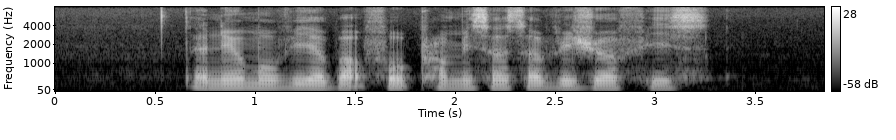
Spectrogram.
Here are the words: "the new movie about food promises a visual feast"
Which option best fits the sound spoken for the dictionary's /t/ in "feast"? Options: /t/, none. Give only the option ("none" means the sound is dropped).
none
